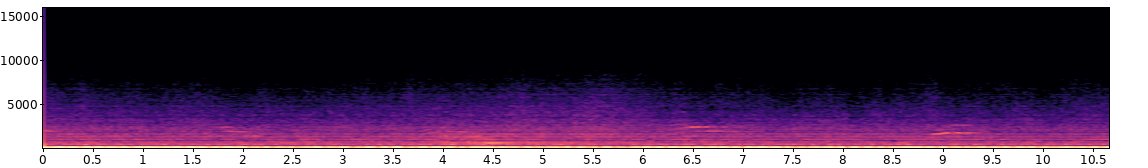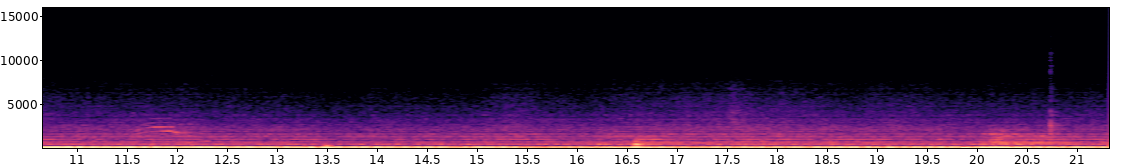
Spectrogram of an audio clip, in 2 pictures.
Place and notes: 가파도 (Gapa-do) is a very small island south of Jeju-do...it is very low lying and exposed to the elements...the clay urns are used for fermenting foods such as kimchi and for making Magkeolli (rice wine) and are to be found at most households throughout Korea...
Seogwipo, Jeju-do, South Korea, 14 December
